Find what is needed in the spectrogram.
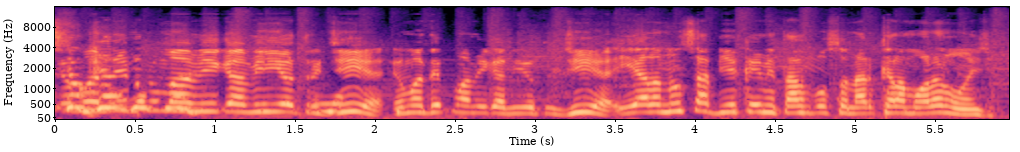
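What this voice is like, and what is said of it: Usual voice. Nothing is said of it.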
